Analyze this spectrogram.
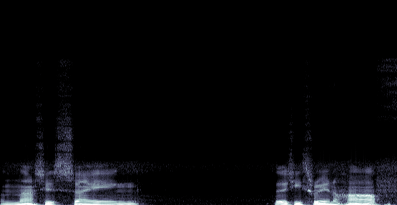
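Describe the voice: The delivery is slow, with lively intonation. The tone is slightly mellow. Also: man, medium pitch for a man.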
